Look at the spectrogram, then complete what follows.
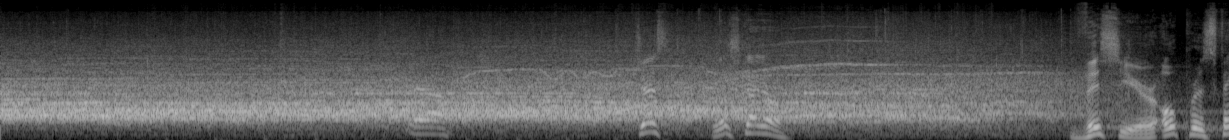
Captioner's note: cheering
